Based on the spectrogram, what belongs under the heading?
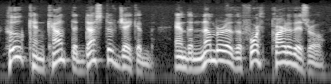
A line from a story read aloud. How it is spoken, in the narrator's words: he exclaimed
